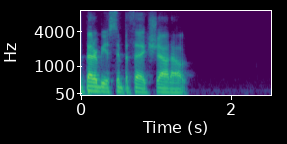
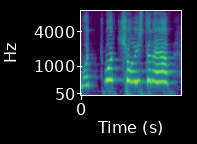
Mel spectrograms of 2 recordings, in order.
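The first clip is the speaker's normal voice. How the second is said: much higher and louder, a whiny squeal; mocking wife voice; 9 dB louder than usual. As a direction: squeal it like the exasperated wife making excuses. Mocking the wife's excuse.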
